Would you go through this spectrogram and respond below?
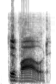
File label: "devout", American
